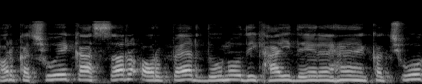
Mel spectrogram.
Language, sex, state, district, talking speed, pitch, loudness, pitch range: Hindi, male, Bihar, Gopalganj, 185 wpm, 200 Hz, -24 LUFS, 185-210 Hz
